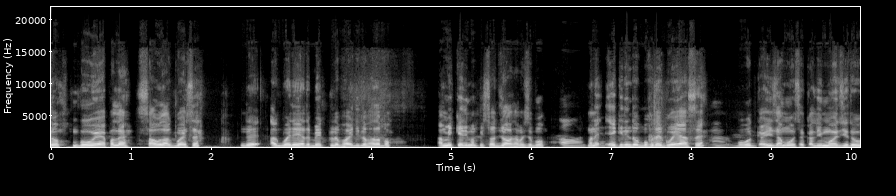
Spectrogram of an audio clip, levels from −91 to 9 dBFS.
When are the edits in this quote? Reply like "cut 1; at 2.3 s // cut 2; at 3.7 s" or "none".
none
